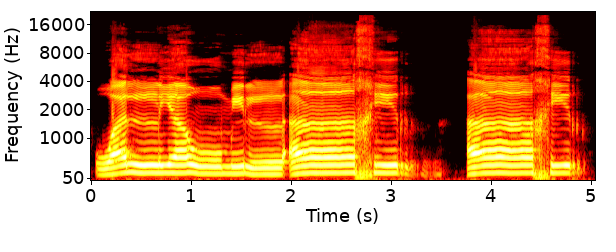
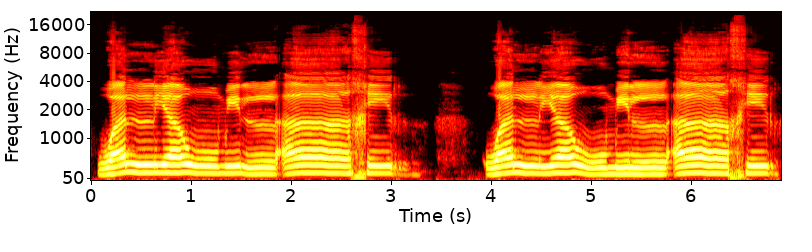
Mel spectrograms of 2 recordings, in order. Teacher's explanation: kita kena berhenti dengan melahirkan bunyi yang nipis pada huruf roh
